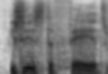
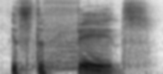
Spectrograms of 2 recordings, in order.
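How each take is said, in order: First: Said in the usual way. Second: "It's the feds" said slowly, every word weighted; slow and deliberate. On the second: Shown as a demonstration.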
